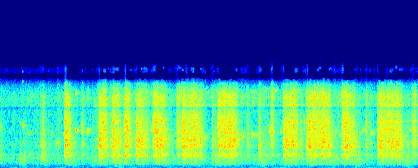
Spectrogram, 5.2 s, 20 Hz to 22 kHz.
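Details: GE washing machine, model WHDSR315DWW, bought 2006, running with a harsh scraping grind in rough surges about twice a second over a low motor hum; owner suspects the transmission is failing, unconfirmed.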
